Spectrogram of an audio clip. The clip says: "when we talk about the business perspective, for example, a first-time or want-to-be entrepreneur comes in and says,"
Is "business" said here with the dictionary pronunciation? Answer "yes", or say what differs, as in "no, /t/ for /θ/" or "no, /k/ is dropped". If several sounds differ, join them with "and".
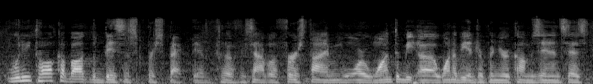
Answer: yes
